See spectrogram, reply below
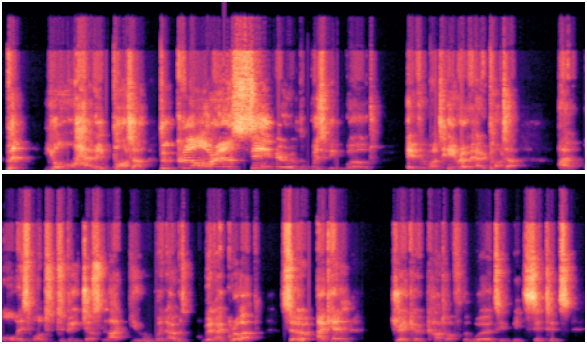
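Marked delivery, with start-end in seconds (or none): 0.1-11.7 high, loud gushing; hero worship. A narrator's reading. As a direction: swoon over your hero. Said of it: "Draco fanboy gush".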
